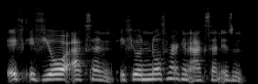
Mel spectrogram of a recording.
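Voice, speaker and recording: A woman's voice: on the high side, fairly even intonation, quick pace. A woman with an Australian accent, an actress talking in a casual podcast interview, chatty, with frequent restarts and filler words. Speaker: actress guest.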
